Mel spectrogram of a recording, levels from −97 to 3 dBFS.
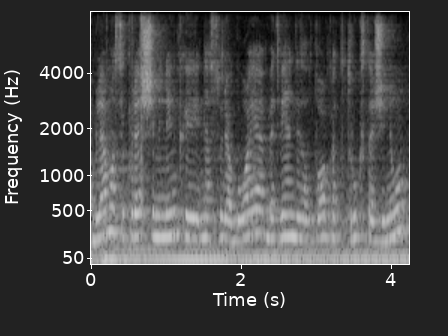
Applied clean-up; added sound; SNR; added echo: none; Idling / Engine starting / Door / Car; 3 dB; reverberation time 0.2 s.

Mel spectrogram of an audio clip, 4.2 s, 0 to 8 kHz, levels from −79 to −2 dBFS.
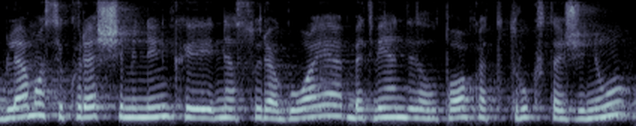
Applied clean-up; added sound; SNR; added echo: none; none; none; none.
